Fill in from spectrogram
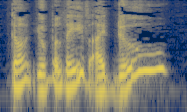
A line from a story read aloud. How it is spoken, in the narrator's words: Billings cried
